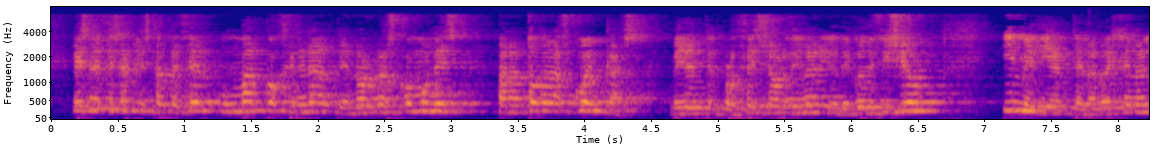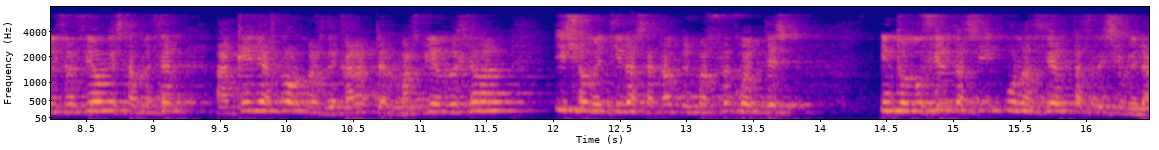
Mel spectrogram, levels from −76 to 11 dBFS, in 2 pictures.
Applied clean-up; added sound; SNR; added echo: none; none; none; reverberation time 0.6 s.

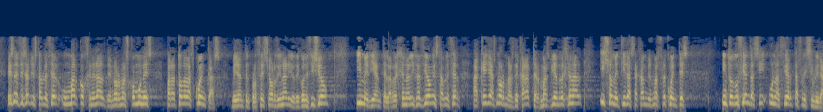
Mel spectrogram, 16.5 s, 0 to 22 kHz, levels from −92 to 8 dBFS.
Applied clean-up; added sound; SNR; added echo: none; none; none; none.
